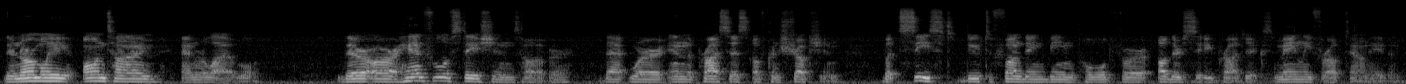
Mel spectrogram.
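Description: A man with an ordinary mid-range voice talks loosely, with plenty of ums and restarts. He then settles into reading his own dark action prose aloud at a steady pace. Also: medium pitch, normal speed, a little hiss or hum, poor audio. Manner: relaxed, filler-heavy chat. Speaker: author reading his novel.

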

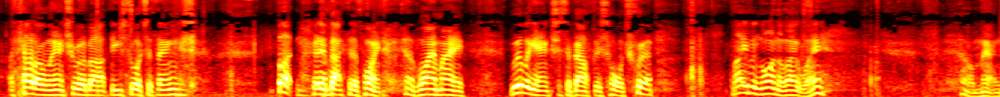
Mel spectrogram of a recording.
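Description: A man's voice: a little high, darkish tone, slight background noise. Self-deprecating man vlogging on a hike. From California, USA. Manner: self-deprecating, halting, many restarts. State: sweaty from hiking. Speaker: travel vlogger. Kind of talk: rambling walk-and-talk vlog. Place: outdoors on open hills. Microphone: phone held at arm's length.

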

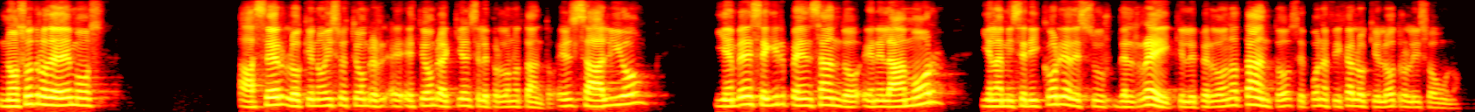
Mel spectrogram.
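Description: Rioplatense guy preaching in church, kinda high voice, casual, keeps asking the crowd questions. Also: moderate pace. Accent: Rioplatense Spanish. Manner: talks to the congregation with frequent rhetorical questions. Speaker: seminar speaker at a church. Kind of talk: conversational sermon.

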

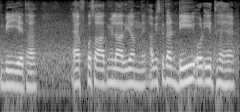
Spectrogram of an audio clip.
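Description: Slow, patient man teaching shorthand strokes. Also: on the high side, level tone, darkish tone, a little hiss or hum. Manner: slow, patient, repeats each stroke aloud. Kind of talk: step-by-step lesson while writing.

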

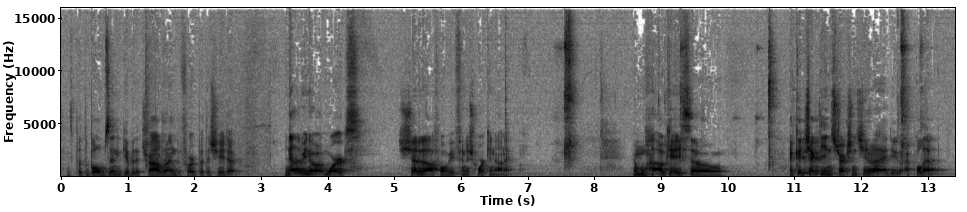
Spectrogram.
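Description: A man in his thirties, an electrician, explains each step while he installs a ceiling light, in a relaxed, practical way. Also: fairly low pitch, gravelly, a little hiss or hum. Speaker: electrician instructor. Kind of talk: hands-on how-to narration. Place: small room in a house, indoors.

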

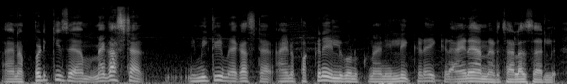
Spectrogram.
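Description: A man's voice: medium pitch, fast talker, slight background noise. Earnest man telling stories in an interview. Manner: earnest, animated storytelling that acts out quoted voices. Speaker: interview guest, mimicry artist. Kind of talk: casual interview talk.

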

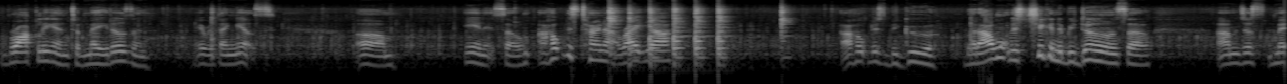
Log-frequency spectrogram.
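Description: A home cook vlogger talks her way through a cooking video in her kitchen, chatty and homey, repeatedly calling out "y'all" to viewers. Her voice is low and a bit bright, recorded on a phone camera held over the pot, giving noisy audio with clinking pots and utensils.

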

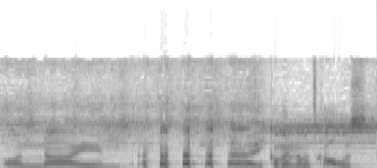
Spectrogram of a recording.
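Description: A gravelly, mid-range voice with a German accent delivers very slow let's-play commentary on a live stream. He is excitable, cheering and laughing often and grumbling when the game gets stuck, with faint music in the background.

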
